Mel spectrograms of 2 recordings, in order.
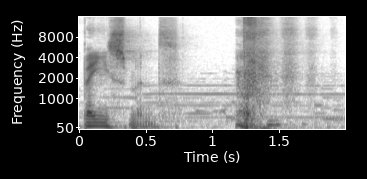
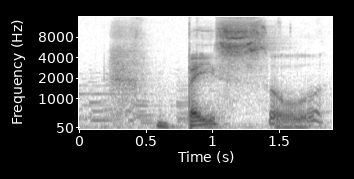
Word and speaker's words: basal: We're in the epidermis, in the stratus basement. Basal. I pronounced it wrong, but I knew the spelling.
